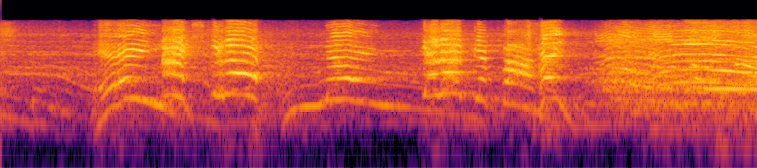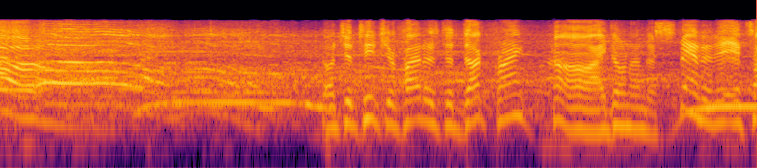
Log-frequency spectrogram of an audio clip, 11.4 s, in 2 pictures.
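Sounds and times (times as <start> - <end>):
boxing arena crowd shouting and roaring: 0.0 - 11.3
speech: 0.7 - 2.3, 8.1 - 11.3.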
